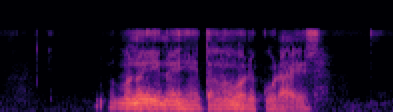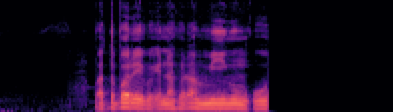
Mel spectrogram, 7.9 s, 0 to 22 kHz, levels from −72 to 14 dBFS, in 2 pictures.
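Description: From the start to 4.0 s, the adaptive stream starts at a low bitrate. The speech has nothing above 8.1 kHz and stronger codec artefacts, which fits a low-rate Opus stream at 12 kbit/s. At 4.0 s it jumps to a better Opus 64 kbit/s version with no gap, unlike a rebuffer stall.

At 6.61 s there is a cut-off end. The final buffers never played, so the speech stops mid-sound and drops straight to digital silence with no decay, unlike a fade-out or a natural ending.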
